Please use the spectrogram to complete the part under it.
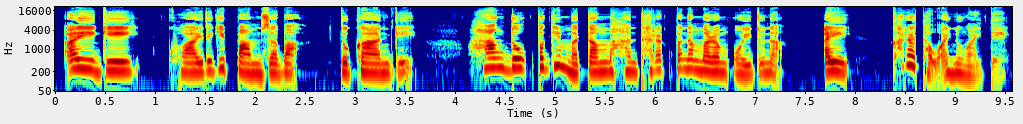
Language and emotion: Manipuri, sad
